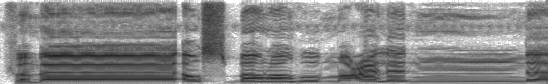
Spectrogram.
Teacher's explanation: ہے، اصبرهم، ہم میں میم ساکن کے بعد عین ہے تو یہاں پر اظہار شفوی ہوگا، یعنی ہم پہ آپ زیادہ ٹھہریں گے نہیں بلکہ تیزی سے آگے پڑھ دیں گے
